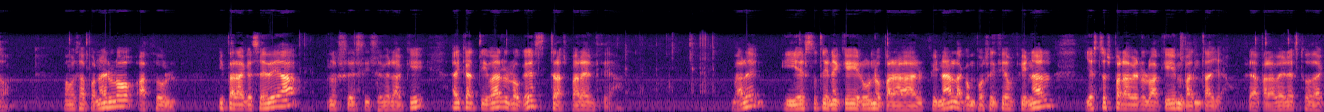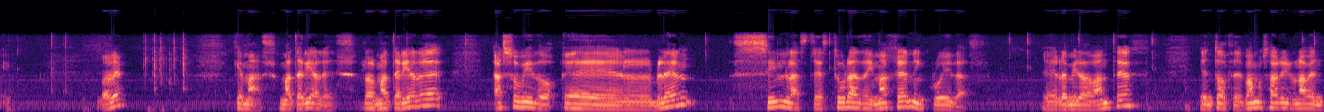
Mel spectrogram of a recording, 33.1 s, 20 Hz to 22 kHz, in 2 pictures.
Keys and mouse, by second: 8.5 middle click, 10.1-11.3 drag, 15.8 click, 16.2 click, 18.4 v, 18.8 v, 21.6-22.7 drag, 25.5-27.0 drag, 29.2 click, 30.2-31.2 drag.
